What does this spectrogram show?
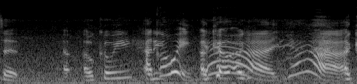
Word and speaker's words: Ocoee: Savannah so you moved here from do I pronounce it okoi aoi yeah aoi Florida um for SC in 2012 around then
